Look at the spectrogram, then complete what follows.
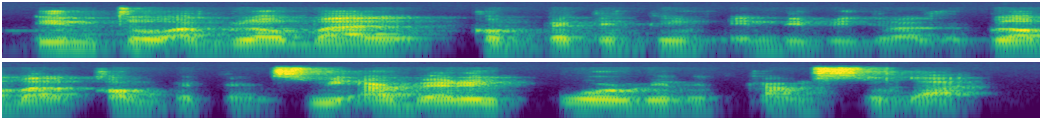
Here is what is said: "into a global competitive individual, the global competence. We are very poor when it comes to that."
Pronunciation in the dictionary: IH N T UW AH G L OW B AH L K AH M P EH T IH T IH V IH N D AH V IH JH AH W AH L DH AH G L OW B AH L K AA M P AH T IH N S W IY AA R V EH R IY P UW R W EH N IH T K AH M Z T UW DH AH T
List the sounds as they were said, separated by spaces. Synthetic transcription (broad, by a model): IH N T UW AH G L OW B AH L K AH M P EH T IH T IH V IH N D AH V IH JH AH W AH L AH G L OW B AH L K AA M P AH T IH N S W IY AA R V EH R IY P UW R W EH N IH T K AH M S T UW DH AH T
